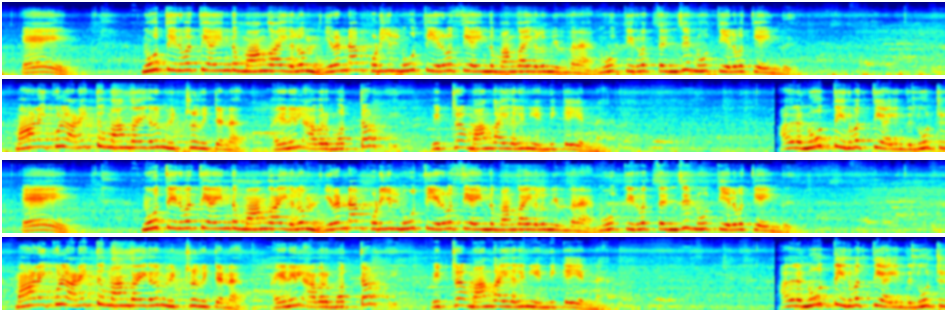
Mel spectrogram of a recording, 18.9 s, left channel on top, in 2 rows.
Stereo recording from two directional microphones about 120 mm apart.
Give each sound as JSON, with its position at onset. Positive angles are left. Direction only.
{"t": 0.2, "sound": "a woman's voice", "side_deg": 20}
{"t": 9.6, "sound": "a woman's voice", "side_deg": 15}
{"t": 17.2, "sound": "a woman's voice", "side_deg": 10}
